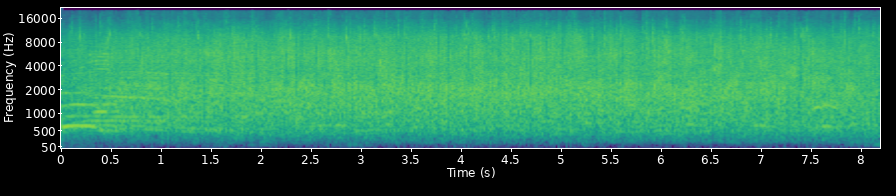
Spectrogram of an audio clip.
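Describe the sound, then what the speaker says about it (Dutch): Audience at a carnival revue breaks into loud, sustained applause, a thick even wall of clapping that holds steady for several seconds with faint crowd noise beneath. "geef een applaus."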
